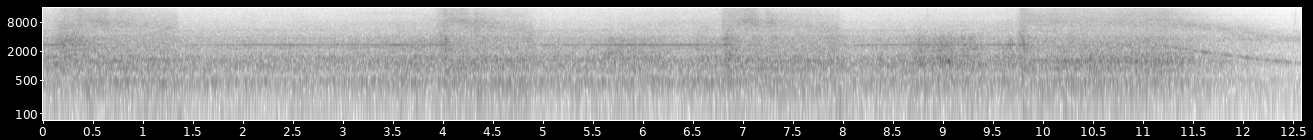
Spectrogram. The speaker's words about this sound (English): So we're going to use our vacuum cleaner. I'm using the wider spade at the moment because we're doing less detailed work, and essentially going to just gently, in sections, vacuum the curtain down.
